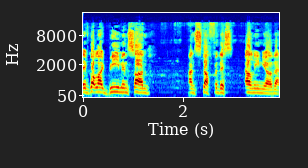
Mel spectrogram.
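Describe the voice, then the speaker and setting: A man with a Bristolian accent speaks at a moderate pace in a high-pitched voice. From England, Bristol. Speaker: cycling vlogger. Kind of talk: casual vlog talk. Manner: casual, hesitant with fillers.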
